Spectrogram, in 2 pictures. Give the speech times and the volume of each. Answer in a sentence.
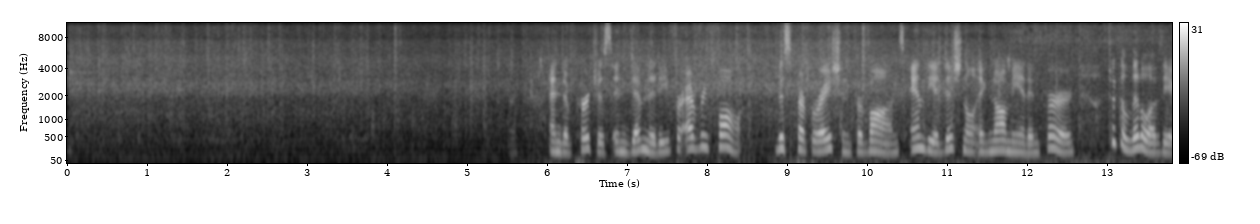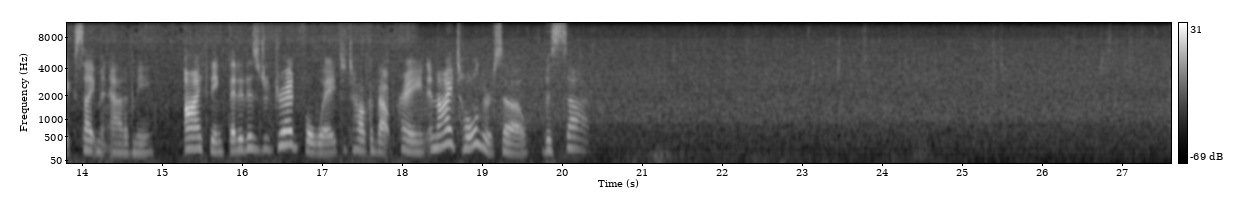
The speech can be heard from 6.0 to 20.3 s, at a steady volume.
